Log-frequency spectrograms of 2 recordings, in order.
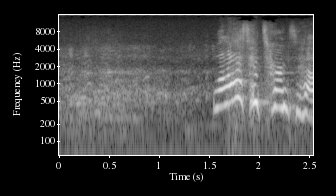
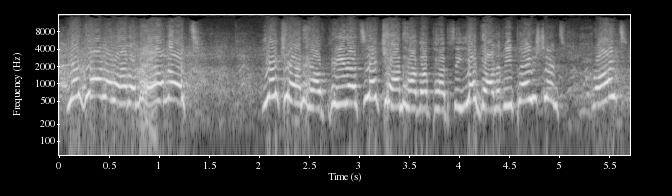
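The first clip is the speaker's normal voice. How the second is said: higher, louder sassy cheer; mock sassy cheer; 5 semitones higher, 4 dB louder than usual. Comic cheering on the snippy attendant, higher and louder. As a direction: cheer her on with sass.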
